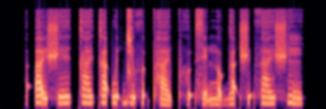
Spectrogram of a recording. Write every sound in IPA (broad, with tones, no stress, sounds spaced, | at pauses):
ʔ a̰˦˨ ɪ̯ ʃ e˦ ɪ̯ k a˦ ɪ̯ k ä˦ ʔ w ɪ˦ ʔ d͡ʑ ṵ˦˨ θ ʊ˦ ʔ pʰ a˨ ɪ̯ pʰ ʊ˦ ʔ sʰ ḛ˦˨ n ɔ̰˦˨ ɡ ä˦ ʔ ʃ ɪ˦ ʔ θ a˦ ɪ̯ ʃ ĩ˦˨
